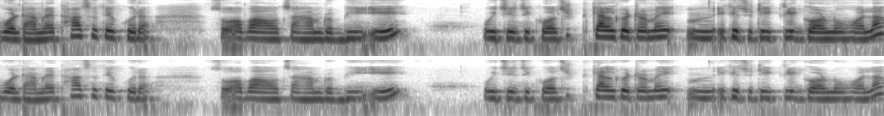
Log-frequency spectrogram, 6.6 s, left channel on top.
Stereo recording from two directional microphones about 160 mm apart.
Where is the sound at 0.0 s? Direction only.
30° left (ahead or behind).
